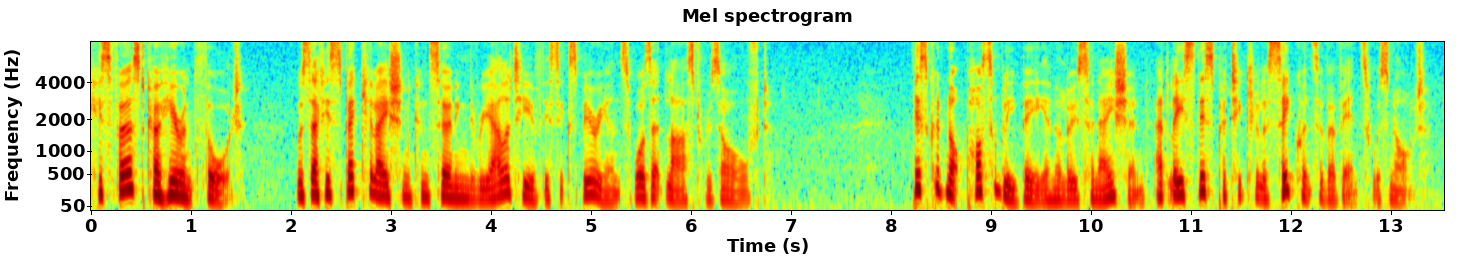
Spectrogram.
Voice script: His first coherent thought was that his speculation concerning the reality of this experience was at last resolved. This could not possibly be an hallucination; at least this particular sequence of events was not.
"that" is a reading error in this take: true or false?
false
